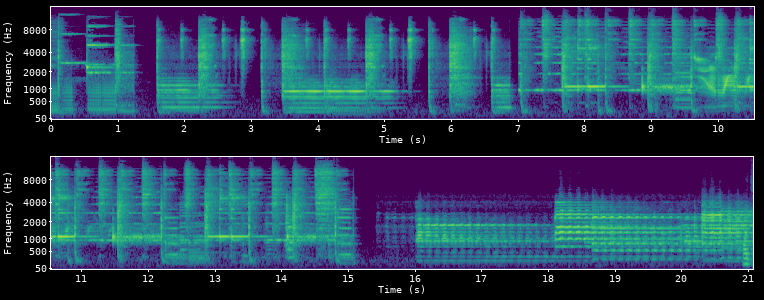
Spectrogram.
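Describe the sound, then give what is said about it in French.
Electronic music from YouTube Music plays through a smartphone loudspeaker, bright and tinny with almost no bass, running continuously with short dropouts and a change of section partway through. “Ça, si vous voulez entendre le son.”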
